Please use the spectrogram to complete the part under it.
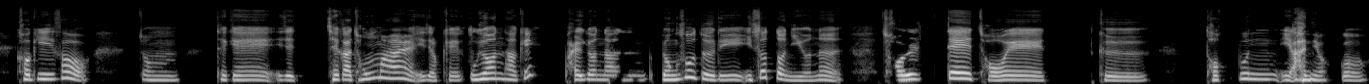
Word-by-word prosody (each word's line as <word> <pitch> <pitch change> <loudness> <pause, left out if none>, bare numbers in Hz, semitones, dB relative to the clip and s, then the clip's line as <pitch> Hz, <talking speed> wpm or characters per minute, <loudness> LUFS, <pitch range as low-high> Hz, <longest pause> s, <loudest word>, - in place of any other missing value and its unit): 거기서 240 0 +1 0.5
좀 200 -2 -5 0.4
되게 205 -2 -1
이제 200 -1 -1 0.3
제가 225 -1 +3
정말 275 +2 +2
이제 - - -4
이렇게 190 +1 -5
우연하게 255 - +1 0.2
발견한 215 -1 0 0.5
명소들이 215 -3 +2
있었던 255 0 0
이유는 185 +1 -3 0.4
절대 250 +5 +4
저의 200 -1 +1 0.5
그 180 -2 -3 0.6
덕분이 225 0 -2
아니었고 200 -2 +1
210 Hz, 200 characters per minute, -20 LUFS, 200-240 Hz, 0.6 s, 절대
